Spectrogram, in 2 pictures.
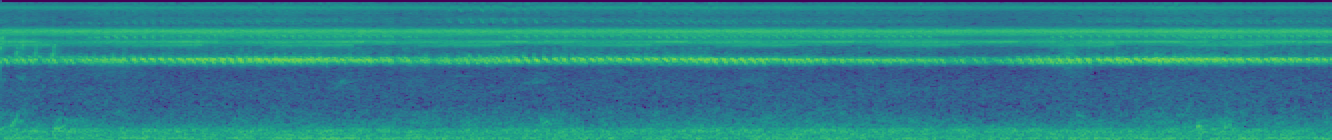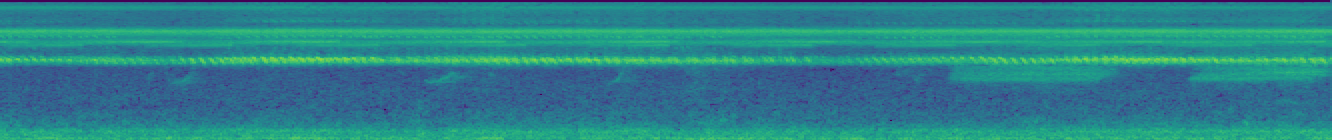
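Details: Several Emma field crickets chirping together in high, overlapping piririri trills that merge into a steady shimmering chorus, with other higher-pitched insects layered above and a few faint, brief small-bird notes scattered throughout.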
